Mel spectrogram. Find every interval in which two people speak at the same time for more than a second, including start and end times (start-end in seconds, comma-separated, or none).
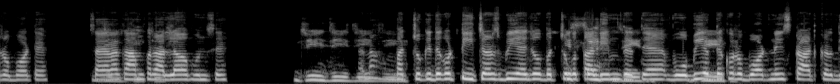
5.7-7.4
